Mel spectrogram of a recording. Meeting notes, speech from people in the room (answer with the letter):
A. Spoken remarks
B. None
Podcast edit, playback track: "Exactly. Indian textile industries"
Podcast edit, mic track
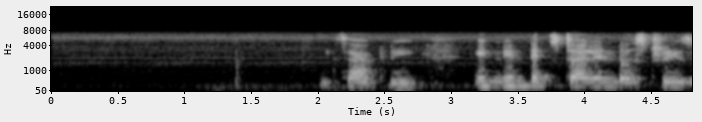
B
